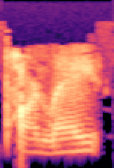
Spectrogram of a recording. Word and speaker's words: Parler: It's called Parler, although it's spelled Parler.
